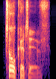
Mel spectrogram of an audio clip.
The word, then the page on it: talkative: British English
